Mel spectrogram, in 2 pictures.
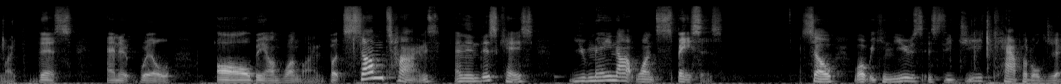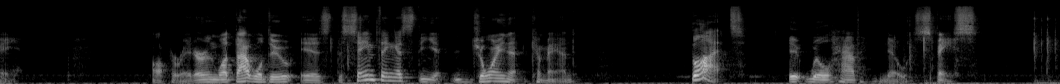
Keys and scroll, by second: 0.0 shift+j, 3.6 u, 9.5 g, 9.9 shift+j, 13.9 g, 14.2 shift+j, 19.4-21.2 typing.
